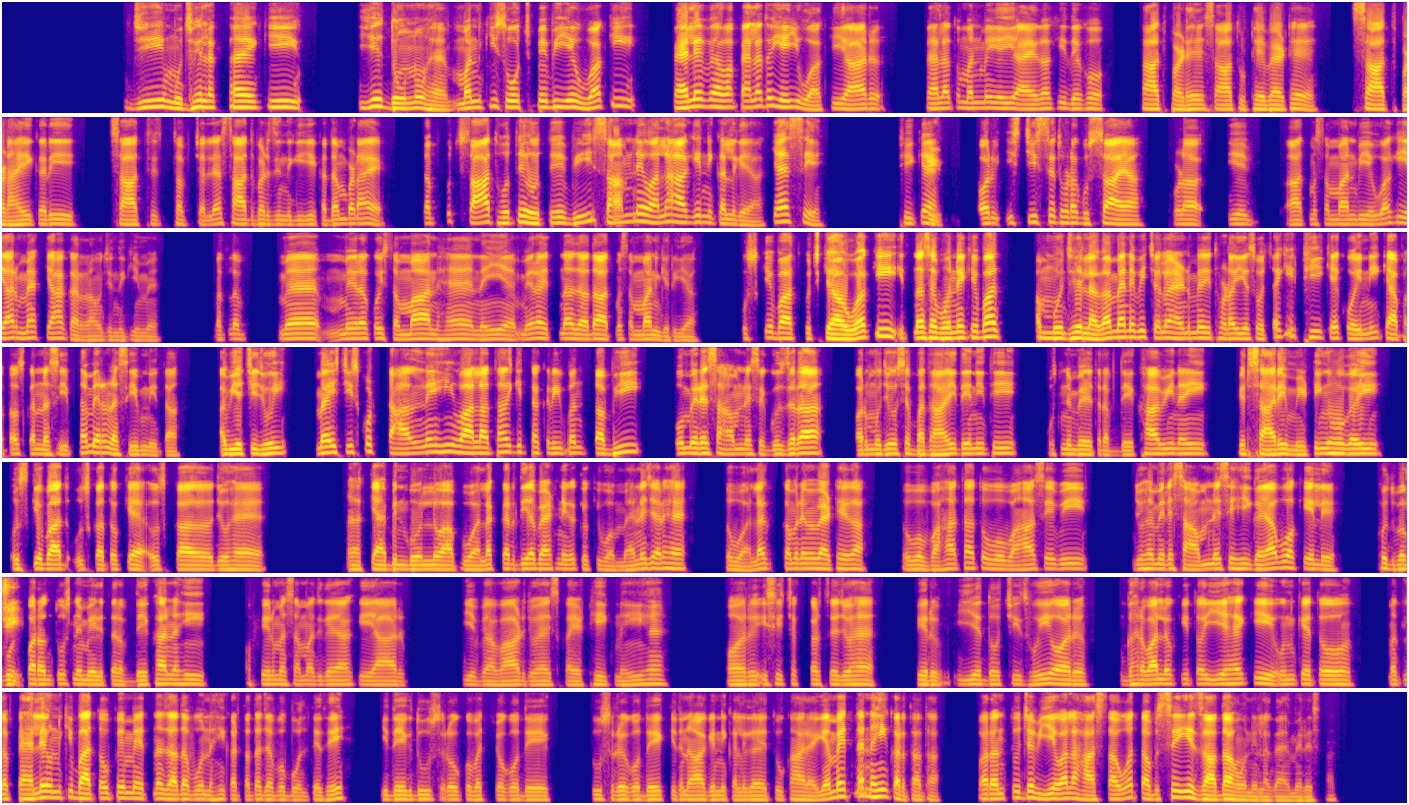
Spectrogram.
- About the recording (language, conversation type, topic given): Hindi, advice, दूसरों की सफलता से मेरा आत्म-सम्मान क्यों गिरता है?
- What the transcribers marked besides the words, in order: in English: "एण्ड"; in English: "मीटिंग"; in English: "केबिन"; in English: "मैनेजर"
